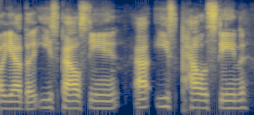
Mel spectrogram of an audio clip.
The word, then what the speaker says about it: East Palestine: had the East Palestine East Palestine and that's how they pronounce it over there East Palestine Ohio train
